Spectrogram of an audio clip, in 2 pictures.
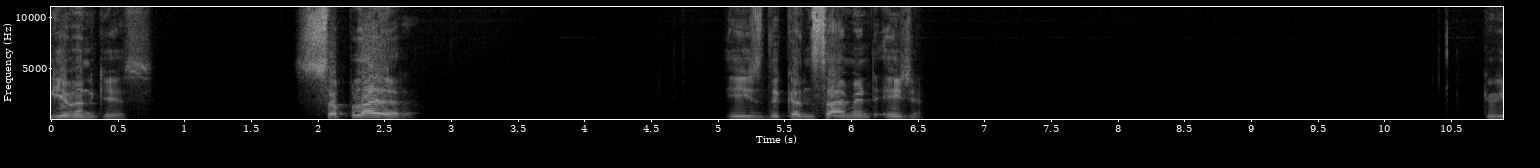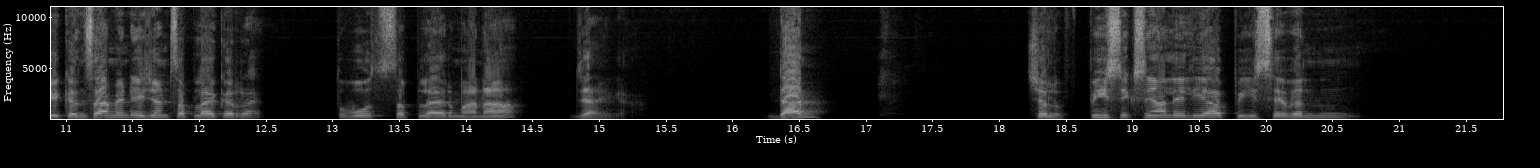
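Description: A middle-aged man lectures calmly into a close microphone, in short phrases with pauses.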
